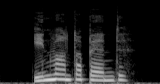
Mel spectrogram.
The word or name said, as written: indvandrerbande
